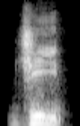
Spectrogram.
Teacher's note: instead of asking did you have food, people ask Jeet, it's all one word.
